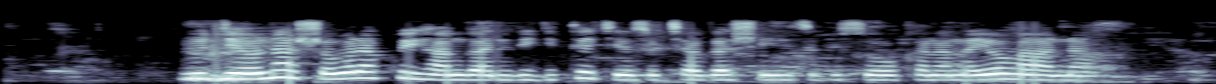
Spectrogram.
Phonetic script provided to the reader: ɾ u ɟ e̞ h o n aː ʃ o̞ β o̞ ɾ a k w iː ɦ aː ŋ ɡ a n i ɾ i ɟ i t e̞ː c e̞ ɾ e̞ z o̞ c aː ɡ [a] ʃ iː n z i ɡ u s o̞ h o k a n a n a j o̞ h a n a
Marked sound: correct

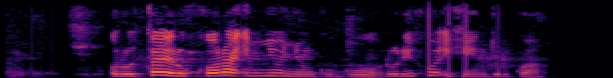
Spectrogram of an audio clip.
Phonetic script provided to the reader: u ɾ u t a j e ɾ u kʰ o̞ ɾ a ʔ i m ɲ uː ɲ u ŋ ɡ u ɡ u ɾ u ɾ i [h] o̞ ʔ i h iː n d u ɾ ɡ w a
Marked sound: correct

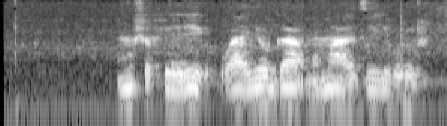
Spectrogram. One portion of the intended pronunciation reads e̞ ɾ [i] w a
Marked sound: correct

